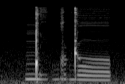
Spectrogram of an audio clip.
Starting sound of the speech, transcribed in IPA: ŋ͡ǃ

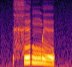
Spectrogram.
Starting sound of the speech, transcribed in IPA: x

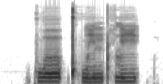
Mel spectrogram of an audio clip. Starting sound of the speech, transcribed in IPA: k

